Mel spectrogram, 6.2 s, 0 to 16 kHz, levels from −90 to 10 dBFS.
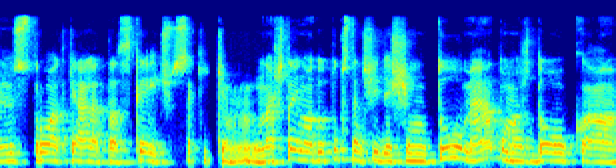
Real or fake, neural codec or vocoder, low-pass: real; none; 10.8 kHz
